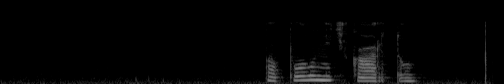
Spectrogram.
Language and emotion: Russian, neutral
